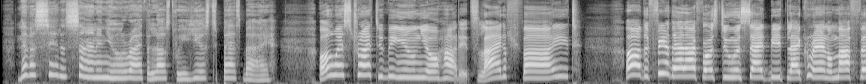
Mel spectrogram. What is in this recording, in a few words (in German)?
Audio Technica AT4047, mikrofon test vergleich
